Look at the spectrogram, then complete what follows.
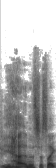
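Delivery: plain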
